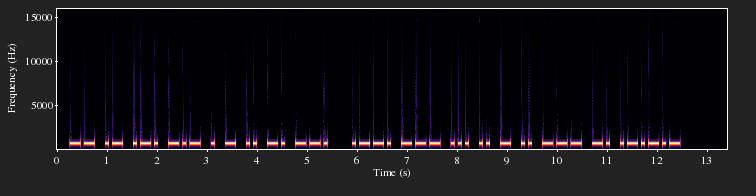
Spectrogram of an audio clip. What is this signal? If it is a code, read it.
Morse code, heard as a keyed tone, about 17 wpm, 700 Hz. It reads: MARKETING POSITION.
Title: Sentences from Top 1000 Words - Review Part 5 - 17wpm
